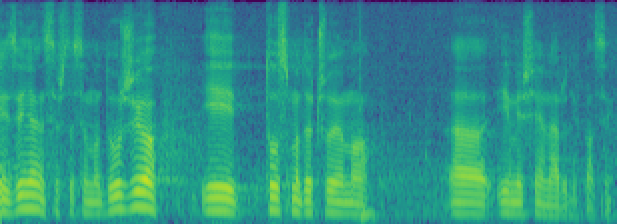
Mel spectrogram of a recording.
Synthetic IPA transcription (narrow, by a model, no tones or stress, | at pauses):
izʋiɲaʋamseʃt̪osamod̪uʒioi | t̪uːsmod̪at͡ʂujemo | imiʃʎeɲenaːɾod̪nixposanik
